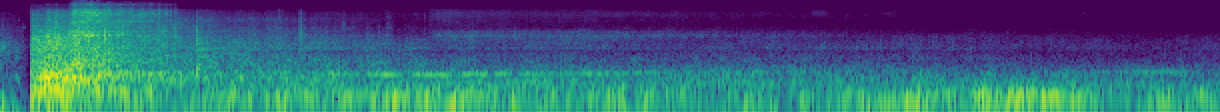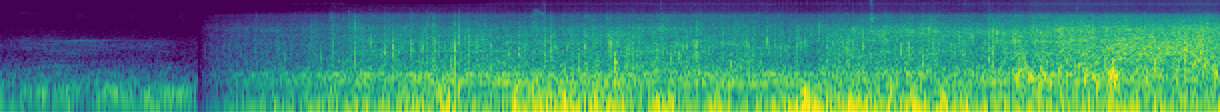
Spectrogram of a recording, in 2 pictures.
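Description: Bicycle tyres roll and crunch over a dirt road.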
